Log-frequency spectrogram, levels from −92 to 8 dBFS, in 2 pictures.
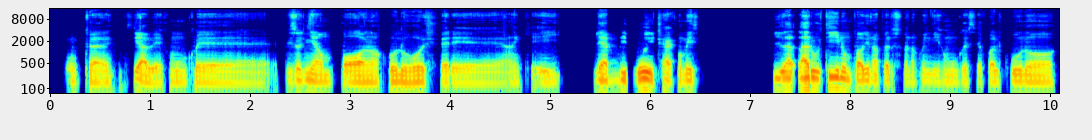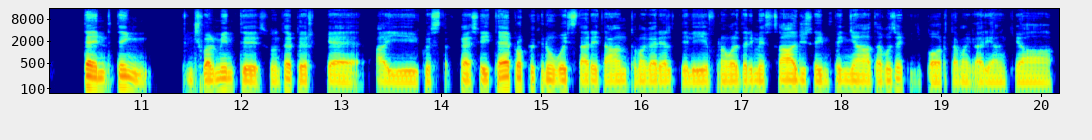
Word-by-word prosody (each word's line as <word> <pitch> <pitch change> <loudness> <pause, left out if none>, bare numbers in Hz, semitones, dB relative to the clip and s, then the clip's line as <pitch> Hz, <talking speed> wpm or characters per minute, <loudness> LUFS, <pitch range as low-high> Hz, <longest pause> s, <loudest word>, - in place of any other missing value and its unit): Okay, 75 -2 -2
sì - - -7
vabbè 70 -1 +3
comunque 75 -2 -3
bisogna 85 -1 +1
un 80 0 -1
po', 75 0 +5
no, 75 0 +1
conoscere 75 -2 0
anche 75 +2 -8
i 75 +1 -3 0.3
le 90 - +2
abitu 90 +3 +5
cioè 80 - -2
come 85 +1 0
s - - -19 0.7
la 100 0 +4
la 95 - +6
routine 100 +1 +5
un 95 - +3
po' 85 -1 +4
di 85 - +4
una 80 -1 -1
persona 75 0 -5
quindi 80 0 -6
comunque 80 0 -5
se - - -11
qualcuno 80 0 0 0.3
tend 100 -4 +6
ten 100 -8 +1 0.3
principalmente 85 -1 +1
secondo 80 -2 -7
te - - -3
perché 80 -2 -1
hai 75 -1 -1
questa - - -7
cioè - - +1
sei 85 - 0
te 105 +1 +6
proprio 100 -2 -1
che - - -9
non 90 -1 +2
vuoi 85 +1 +3
stare 80 +1 -1
tanto 80 -1 -3
magari 80 0 0
al 80 0 -2
telefono 80 +1 -1
a - - 0
guardare 85 +1 0
i - - -4
messaggi, 85 0 +1
sei 80 0 -2
impegnata, 80 0 -2
cos'è 85 +3 -2
che - - -22
ti - - -21
porta 75 0 -2
magari 75 0 -3
anche 75 +1 -5
a 75 0 -2
80 Hz, 180 wpm, -24 LUFS, 75-85 Hz, 0.7 s, la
